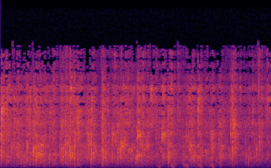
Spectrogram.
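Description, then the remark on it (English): An audience claps hands in praise to God, a dense, steady wash of applause that lasts the whole moment, with a few faint voices calling out underneath toward the end. “Oh, somebody clap your hands and give God praise.”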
